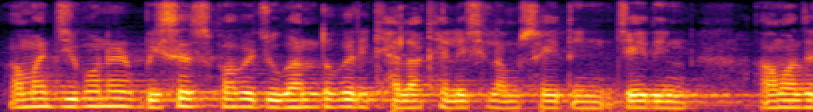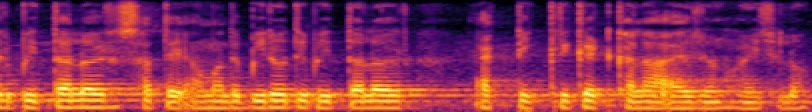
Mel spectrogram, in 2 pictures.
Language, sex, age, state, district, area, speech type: Bengali, male, 18-30, West Bengal, Purulia, urban, spontaneous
